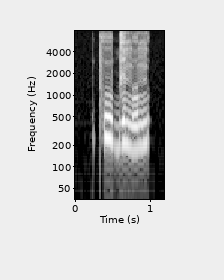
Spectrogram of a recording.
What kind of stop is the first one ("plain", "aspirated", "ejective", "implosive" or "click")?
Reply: aspirated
